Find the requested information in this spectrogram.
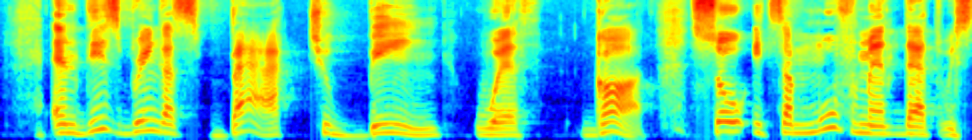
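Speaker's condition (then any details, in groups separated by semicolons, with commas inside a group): No condition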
